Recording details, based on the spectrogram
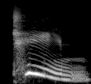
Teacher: Now the nasal tone will be on M not on T.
